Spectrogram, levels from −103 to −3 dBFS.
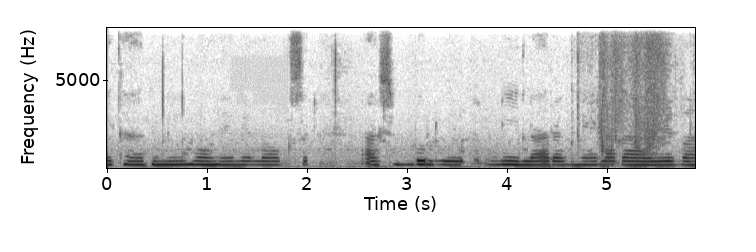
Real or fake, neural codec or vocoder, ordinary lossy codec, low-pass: real; none; none; none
